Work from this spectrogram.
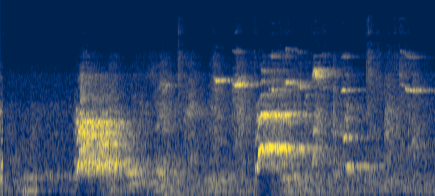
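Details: An aggressive Golden Retriever brought in for training in Gujarat lets out two loud, harsh barks a few seconds apart, with people talking in the background.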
